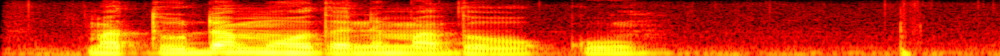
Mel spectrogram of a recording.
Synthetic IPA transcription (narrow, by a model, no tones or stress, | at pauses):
mat̪uːdamɔðɛnemaðoːku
